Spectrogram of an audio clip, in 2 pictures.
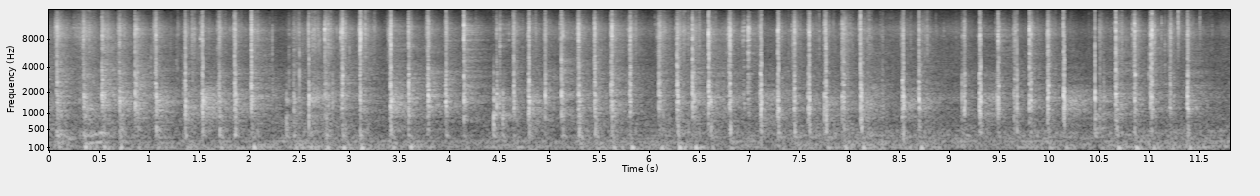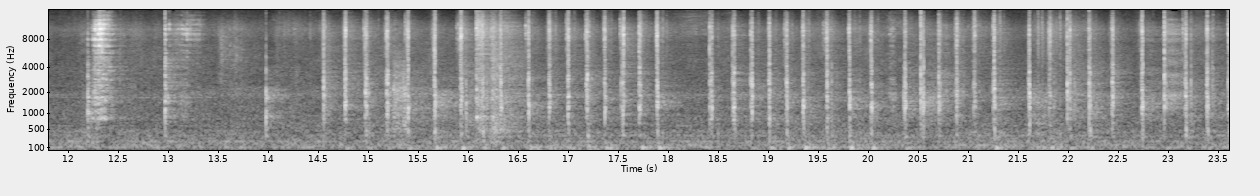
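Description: A large, heavy chef's knife mincing herbs and peppercorns on a plastic cutting board: rapid, rhythmic knocks, several a second, with brief pauses about halfway through.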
